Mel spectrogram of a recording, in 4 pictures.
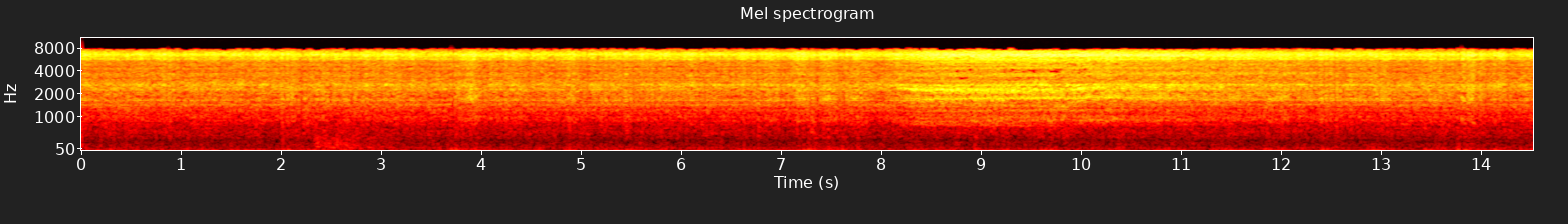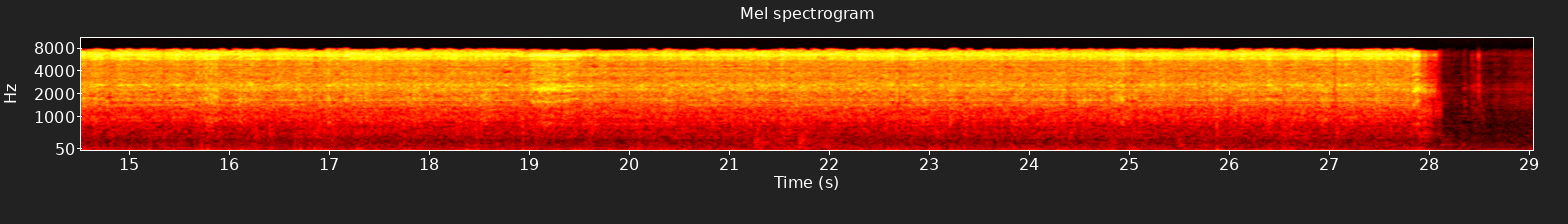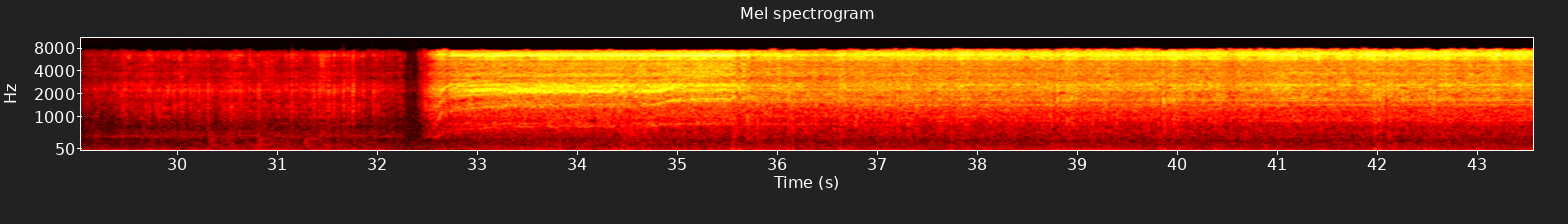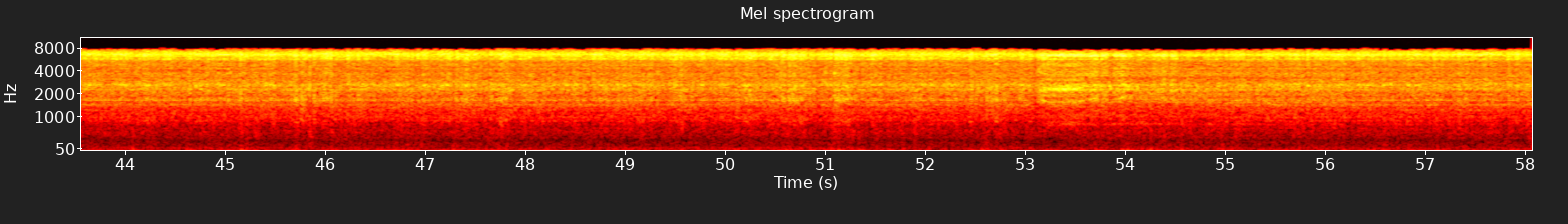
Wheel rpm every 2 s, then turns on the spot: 230, 230, 230, 230, 210, 230, 230, 230, 230, 230, 230, 230, 230, 220, 40, 20, 120, 220, 230, 230, 230, 230, 230, 230, 230, 230, 230, 230, 230.
28-32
